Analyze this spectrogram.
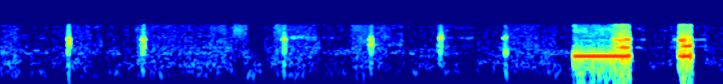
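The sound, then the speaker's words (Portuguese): Telephone keypad tones as a card number is entered on a bank's automated phone line: six short beeps at uneven intervals, then a longer steady tone and one final short tone, with no talk. “por favor, digite o número do seu cartão ou CPF.”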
